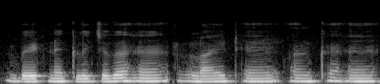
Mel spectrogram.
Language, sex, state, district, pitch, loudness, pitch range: Chhattisgarhi, male, Chhattisgarh, Balrampur, 140 Hz, -15 LUFS, 135-145 Hz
